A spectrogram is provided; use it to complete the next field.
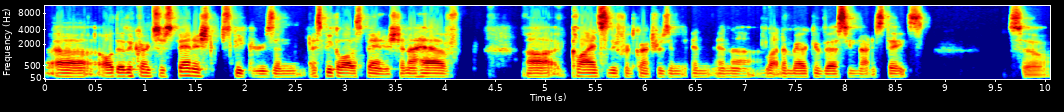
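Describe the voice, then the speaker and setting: A fairly low-pitched man with a Portuguese accent, fairly quick in pace and monotone, with flat intonation. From Brazil. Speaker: corporate attorney. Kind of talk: casual interview. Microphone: bandwidth issues.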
